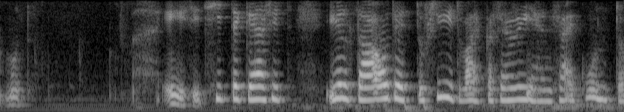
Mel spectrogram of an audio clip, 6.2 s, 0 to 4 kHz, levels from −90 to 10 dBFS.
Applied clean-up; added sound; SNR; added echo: none; none; none; none.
